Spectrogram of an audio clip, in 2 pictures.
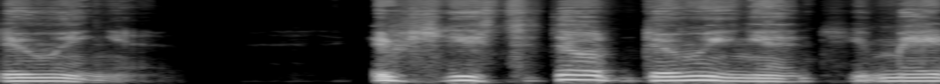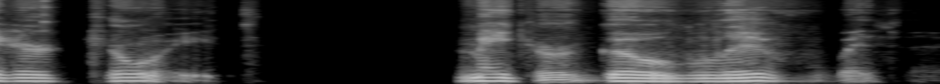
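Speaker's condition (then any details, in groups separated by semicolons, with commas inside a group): Brain injury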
